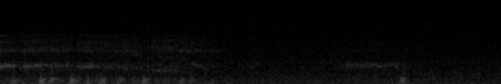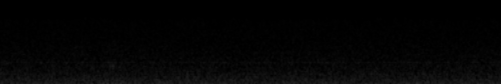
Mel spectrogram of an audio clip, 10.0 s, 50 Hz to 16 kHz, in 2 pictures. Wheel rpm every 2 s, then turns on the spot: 180, 80, 10, 0, 0.
4-6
